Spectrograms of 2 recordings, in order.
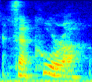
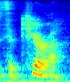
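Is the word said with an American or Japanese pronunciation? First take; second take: Japanese; American. First: It is said with a Japanese-style pronunciation. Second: It is said with an American-style pronunciation. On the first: "I need to pronounce it correctly for you guys" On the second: "I Americanize it to Sakura because of the U"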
